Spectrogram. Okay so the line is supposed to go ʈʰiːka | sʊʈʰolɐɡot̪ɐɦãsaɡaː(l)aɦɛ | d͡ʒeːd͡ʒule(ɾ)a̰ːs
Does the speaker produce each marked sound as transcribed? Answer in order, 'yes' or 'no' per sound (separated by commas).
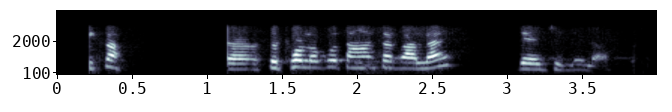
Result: yes, no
